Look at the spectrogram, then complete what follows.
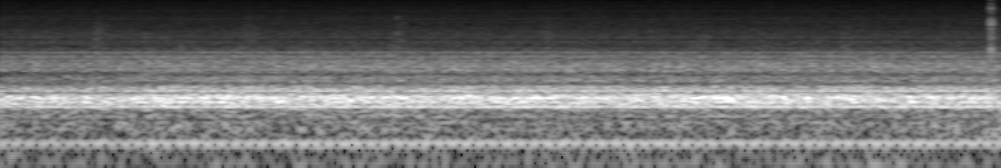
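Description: Steady background hum with a faint hiss, unchanging throughout, with no distinct clicks or other events.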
